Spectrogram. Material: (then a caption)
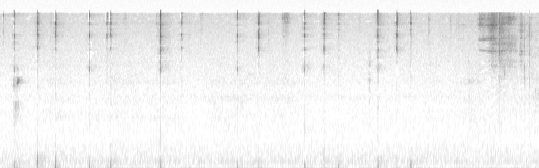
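Glass. Fingertips and nails tap a small clear glass jar with a green label, held upright and then tilted. The result is a quiet, irregular run of short, dull clicks with low thuds and faint bright ticks that die away almost instantly, ending in a soft, bright rustle.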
